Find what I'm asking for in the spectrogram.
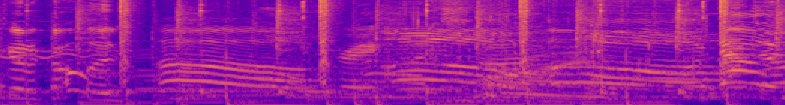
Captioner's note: women groaning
